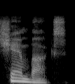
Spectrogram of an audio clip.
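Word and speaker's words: sjambok: From the beams hung joints of meat, masses of dried flesh, and various kinds of game, large whips termed shambach pronounced shambach made of rhinoceros or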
